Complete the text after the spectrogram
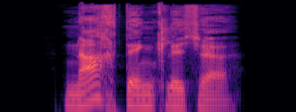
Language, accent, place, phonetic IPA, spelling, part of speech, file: German, Germany, Berlin, [ˈnaːxˌdɛŋklɪçə], nachdenkliche, adjective, De-nachdenkliche.ogg
- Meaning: inflection of nachdenklich: 1. strong/mixed nominative/accusative feminine singular 2. strong nominative/accusative plural 3. weak nominative all-gender singular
